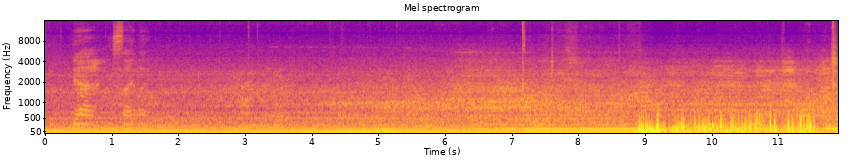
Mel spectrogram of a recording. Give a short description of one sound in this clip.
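A vehicle engine hums steadily from inside a moving car.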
